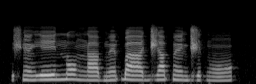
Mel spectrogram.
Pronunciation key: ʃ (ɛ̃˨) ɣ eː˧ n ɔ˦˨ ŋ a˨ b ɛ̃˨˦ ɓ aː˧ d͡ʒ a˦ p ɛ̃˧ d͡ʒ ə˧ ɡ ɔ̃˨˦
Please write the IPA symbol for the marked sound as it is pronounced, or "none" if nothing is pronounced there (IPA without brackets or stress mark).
ɛ̃˨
